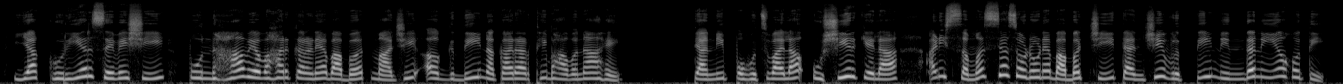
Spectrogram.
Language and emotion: Marathi, disgusted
